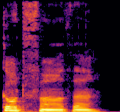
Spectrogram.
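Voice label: "godfather", British English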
